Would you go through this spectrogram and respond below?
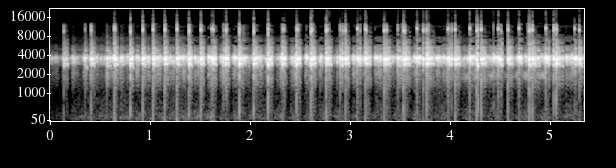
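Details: Northern cricket frog calling in Shelby County, Illinois: a rapid run of sharp, high clicks, about five or six each second, kept up through the whole stretch over a steady high-pitched chorus hum.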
